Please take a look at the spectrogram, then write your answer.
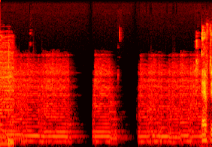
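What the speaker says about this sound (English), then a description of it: "tend to have like this more round distortion. A very treated guitar" A heavily processed electric guitar with a rounded, thick distortion plays sustained chords in three blocks separated by short silences, loud and alone.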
